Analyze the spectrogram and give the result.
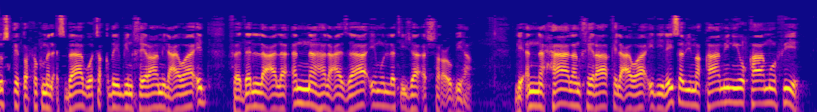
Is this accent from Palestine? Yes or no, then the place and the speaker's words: no; Morocco; وإحنا عندنا في المغرب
